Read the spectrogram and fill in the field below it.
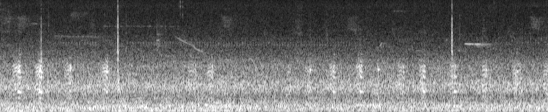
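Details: Geese calling, short nasal honks repeated roughly every half second across the whole stretch, some faint and distant, over a steady low rumble of background noise with a few sharp clicks.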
